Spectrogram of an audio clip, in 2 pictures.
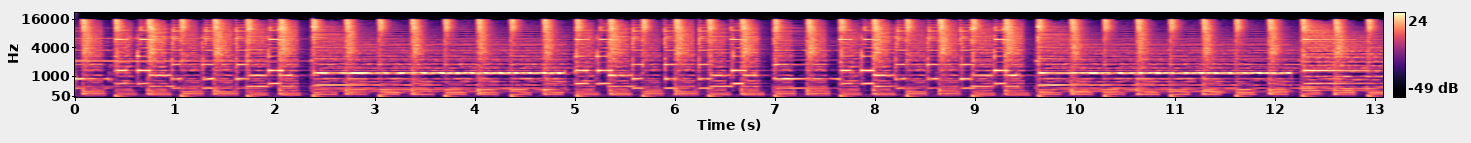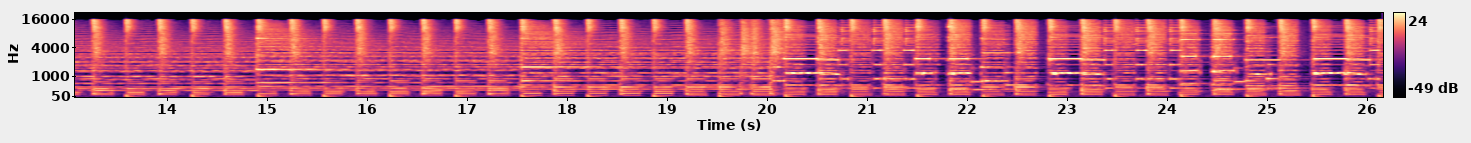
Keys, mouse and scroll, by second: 1.4-2.1 scroll down 1, 2.1-5.1 middle drag, 6.5 click, 8.0-11.6 drag, 11.6 KP_0, 14.1-17.1 middle drag.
